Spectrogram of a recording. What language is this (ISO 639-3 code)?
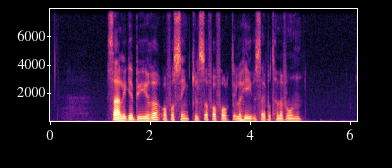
nor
